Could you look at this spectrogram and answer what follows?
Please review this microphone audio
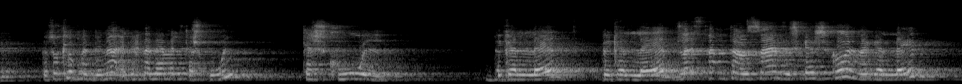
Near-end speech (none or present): none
